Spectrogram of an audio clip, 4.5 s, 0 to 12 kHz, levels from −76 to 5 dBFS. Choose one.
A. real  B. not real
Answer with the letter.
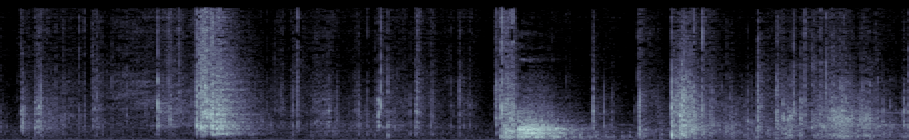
B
